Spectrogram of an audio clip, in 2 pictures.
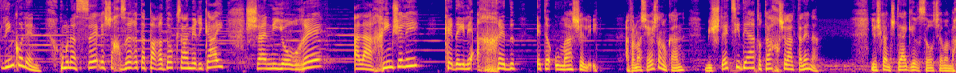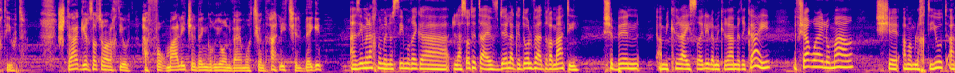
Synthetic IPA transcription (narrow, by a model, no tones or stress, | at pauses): liŋkolenhume̞nase̞le̞ʃaχze̞ʁethapaʁado̞kshaːme̞ʁikaiʃeanijo̞ʁe̞alaːχimʃe̞li | ke̞de̞jle̞ʔaχed | ethaʔumaʃe̞lḭ | ʔavalmaʃejeʃlanukanbiʃte̞jt͡sideato̞taχʃelaltalena | jeʃkanʃte̞jhaɡiʁso̞tʃelmamlaχtḭjut | ʃtejhaɡiʁsotʃelamamlaχtijuthafo̞ʁmalitʃelbenɡoʁjo̞nveaemo̞t͡sjo̞nalitʃe̞lbelɡin | ʔazimanaχnume̞nasimʁe̞ɡalaːso̞te̞taevde̞lhaɡado̞lveɦadʁamatiʃe̞be̞n | amikʁeaisʁaelileamikʁeaːme̞ʁikai | efʃaʁulajlo̞maʁ | ʃe̞ʔamamlaχtijutʰa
